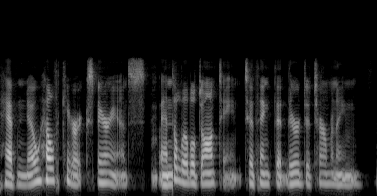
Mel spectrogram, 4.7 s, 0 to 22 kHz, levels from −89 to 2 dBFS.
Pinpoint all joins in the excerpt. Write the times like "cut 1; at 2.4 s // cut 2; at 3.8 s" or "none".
cut 1; at 2.1 s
